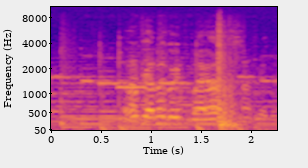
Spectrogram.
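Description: Background film music with steady held tones under brief voice exclamations, and a single car-door thunk near the end as the door is shut.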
